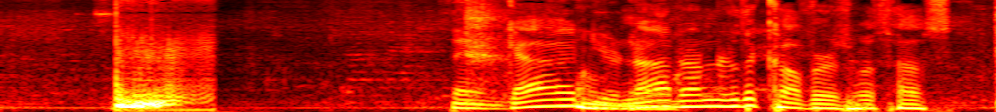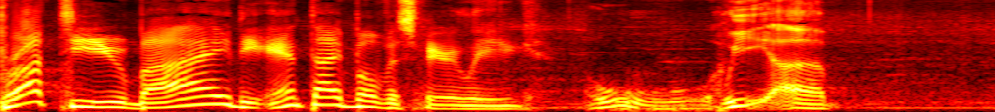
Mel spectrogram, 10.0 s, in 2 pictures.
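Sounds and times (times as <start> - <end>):
speech: 0.6 - 1.1, 2.2 - 9.2
fart: 0.6 - 1.2.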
